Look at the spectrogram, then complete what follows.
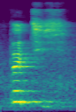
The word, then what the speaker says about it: petit: Mais petit, you see when you write the T, but you don't pronounce it.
